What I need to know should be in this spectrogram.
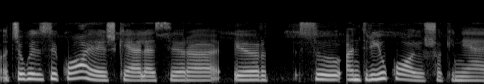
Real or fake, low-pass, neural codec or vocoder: real; 7.2 kHz; none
